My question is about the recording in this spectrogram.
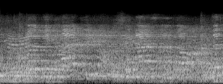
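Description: Many children's voices talking and calling over one another in a large hall.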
